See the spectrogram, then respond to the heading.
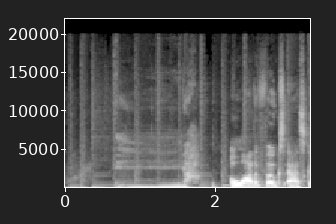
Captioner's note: sighs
